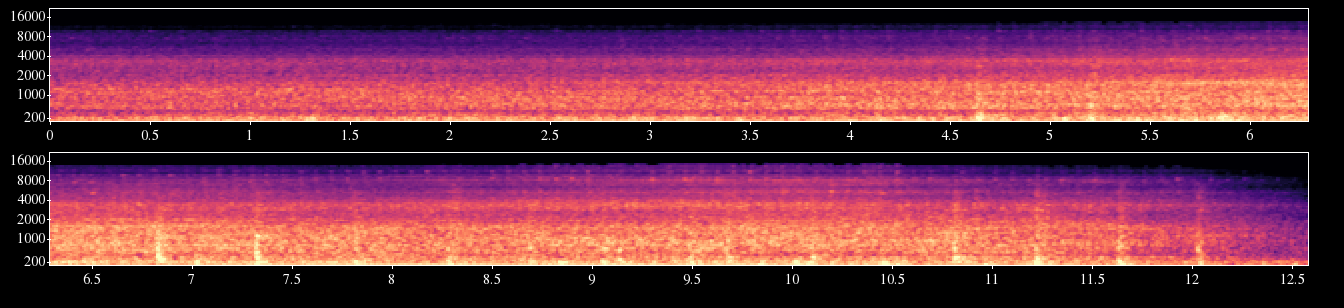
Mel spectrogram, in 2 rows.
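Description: A Class 156 diesel multiple unit, 156.402, pulls out of Preston station with a low, steady engine drone that slowly builds, heard alone against a broad hum from the station.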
